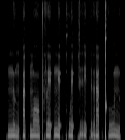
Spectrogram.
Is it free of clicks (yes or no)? yes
